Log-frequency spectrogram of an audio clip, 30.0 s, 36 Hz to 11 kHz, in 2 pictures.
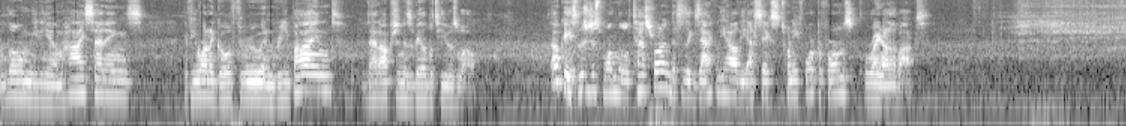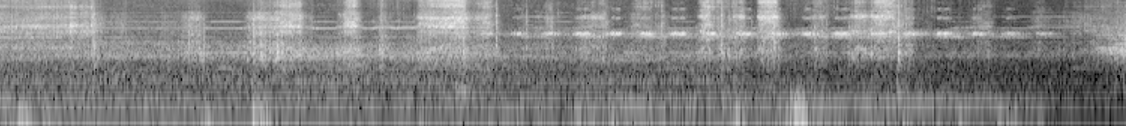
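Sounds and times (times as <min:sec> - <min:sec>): small motor and gears whining: 0:13.0 - 0:30.0
pulsing high tone: 0:13.3 - 0:30.0.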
